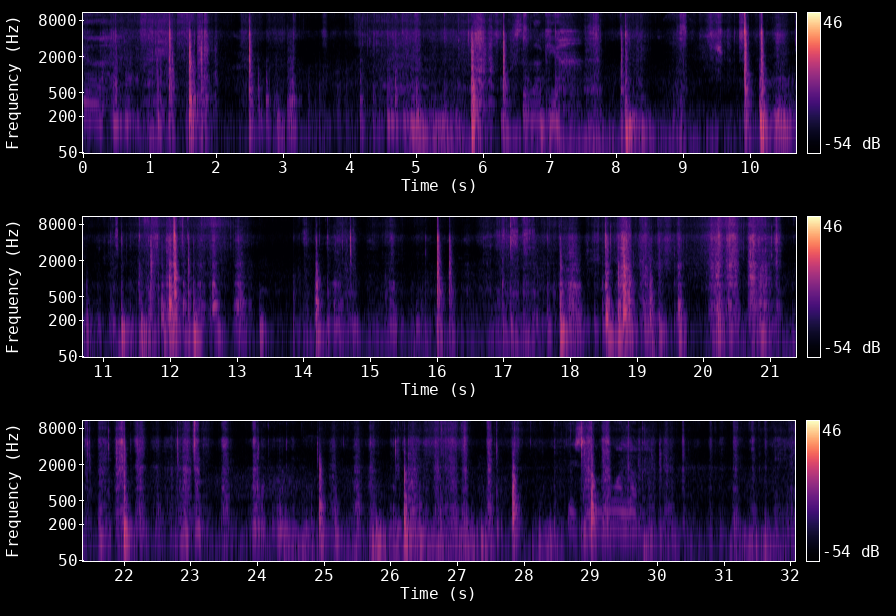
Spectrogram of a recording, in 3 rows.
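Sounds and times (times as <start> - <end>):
parts rubbing on door panel: 0.5 - 6.5, 14.1 - 32.0.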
